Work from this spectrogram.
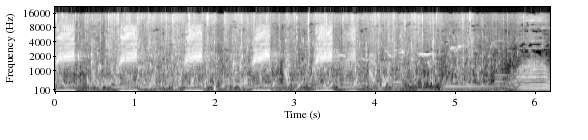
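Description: A duck gives a series of evenly spaced quacks close by, set against a busy background of splashing and handling noise, with a short tonal honk-like call near the end.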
